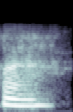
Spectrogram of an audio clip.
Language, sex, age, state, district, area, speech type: Assamese, male, 30-45, Assam, Charaideo, rural, conversation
